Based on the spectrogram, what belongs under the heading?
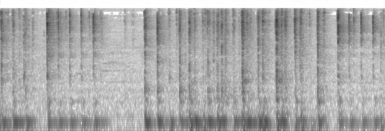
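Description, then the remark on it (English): Rapid clattering keystrokes on a computer keyboard, fairly loud, in quick bursts with a brief pause partway through, over a low steady hum, as someone types a Google search about the football club Independiente del Valle. “impossible to search on keyboard.”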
